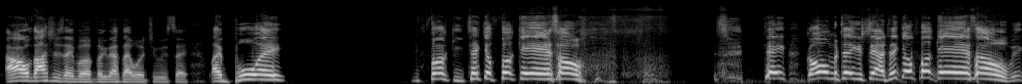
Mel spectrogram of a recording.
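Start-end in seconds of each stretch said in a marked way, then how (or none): 2.3-5.9 hammed-up boss ordering him out; bossy manager. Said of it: "imagine the power as a boss". 7.6-10.1 hammed-up boss ordering him out; bossy manager. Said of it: "imagine the power as a boss".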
